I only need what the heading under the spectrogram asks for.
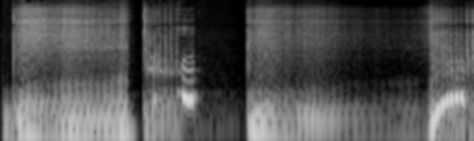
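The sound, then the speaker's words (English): A person vocally imitates the low, droning ambient engine hum of a spaceship heard in the background of an audiobook, in two long buzzy bursts, the second ending in a brief rising tone, loud and without other talk. “And plus, like, there's a little bit of music and there's always ambient noise in the background. Yeah. Yeah. Like, if they're on a ship, if they're on a ship, you hear.”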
